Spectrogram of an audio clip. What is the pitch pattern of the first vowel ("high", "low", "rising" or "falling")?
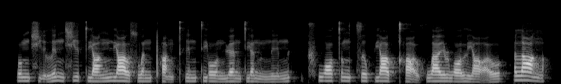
high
